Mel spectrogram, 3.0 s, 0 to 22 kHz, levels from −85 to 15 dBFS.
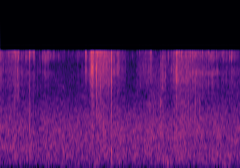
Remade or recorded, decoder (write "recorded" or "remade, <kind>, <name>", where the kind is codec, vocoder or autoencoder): recorded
